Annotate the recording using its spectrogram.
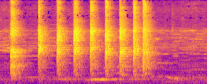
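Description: A barber's hands striking a customer's head, neck and shoulders in a percussive post-haircut massage: about nine sharp slaps in under three seconds, coming quicker toward the end, over background music.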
